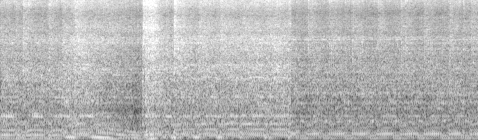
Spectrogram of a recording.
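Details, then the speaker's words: Small engine on a concrete vibrator needle unit, running after carburetor strip-down: low throbbing beat with an uneven, lumpy lope like a big cam; owner suspects gunk still coming through the fuel line. "Okay. Runs pretty good, as if it's got a big lumpy cam in it, but that's not the case. I think it's still a bit of gunk coming through the line, through the system."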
